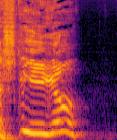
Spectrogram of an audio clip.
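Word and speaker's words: Stiegl: A Stiegel. And you have to say it like that, too. – A Stiegel. – Stiegel.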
